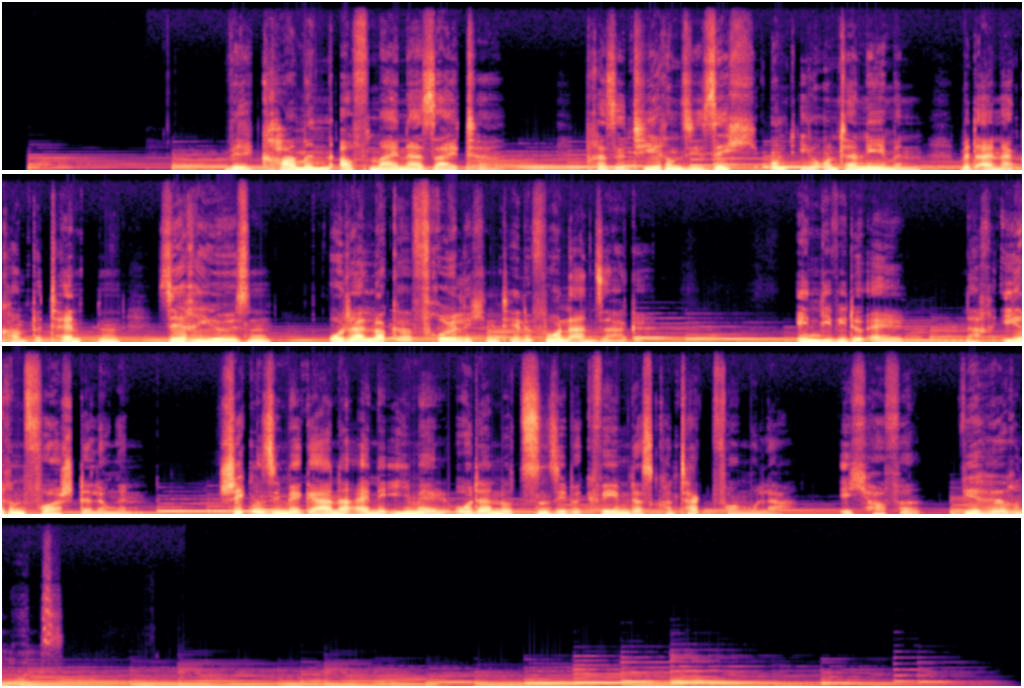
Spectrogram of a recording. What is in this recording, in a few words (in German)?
Angebot AB Ansage mit Hintergrund Klavier; Telefonansagen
